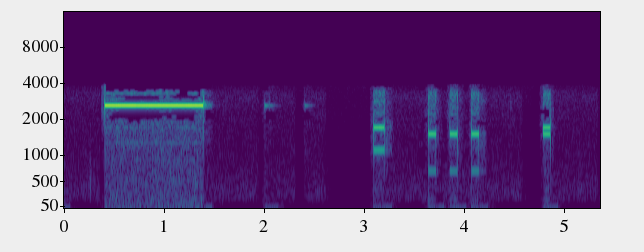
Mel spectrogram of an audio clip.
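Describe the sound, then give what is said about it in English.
Blue box tones dialing a direct SIP connection. A long, steady high tone comes first, then a couple of faint blips, then five short, sharp tone bursts in an uneven rhythm. “I do have a direct SIP connection into Telefreak that can be dialed using a blue box.”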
